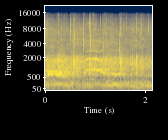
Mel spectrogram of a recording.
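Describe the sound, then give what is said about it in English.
An audience claps together, a dense, steady wash of many hands with no clear beat, fairly soft and even throughout, with faint voices mixed underneath. “Oh, we better clap for Jesus louder than that in a minute, so get ready.”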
